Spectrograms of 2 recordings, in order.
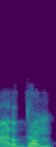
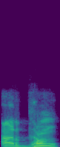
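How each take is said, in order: Both takes have the same delivery.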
